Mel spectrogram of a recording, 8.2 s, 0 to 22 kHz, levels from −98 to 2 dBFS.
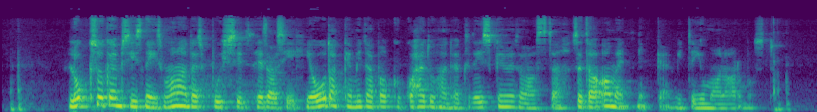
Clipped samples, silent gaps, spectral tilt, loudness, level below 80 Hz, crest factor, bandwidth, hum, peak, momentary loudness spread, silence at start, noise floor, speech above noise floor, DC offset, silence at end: under 0.1%; none; -5.5 dB/octave; -18 LUFS; -52 dBFS; 16 dB; 12 kHz; none; -2 dBFS; 16 LU; 0.1 s; -39 dBFS; 21 dB; under 0.1%; 0.25 s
